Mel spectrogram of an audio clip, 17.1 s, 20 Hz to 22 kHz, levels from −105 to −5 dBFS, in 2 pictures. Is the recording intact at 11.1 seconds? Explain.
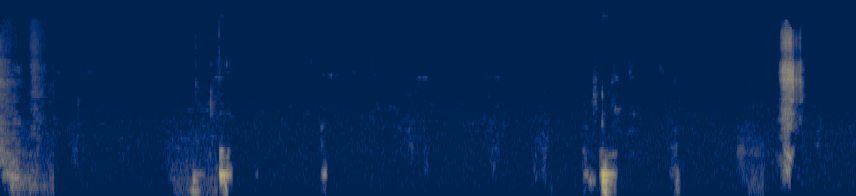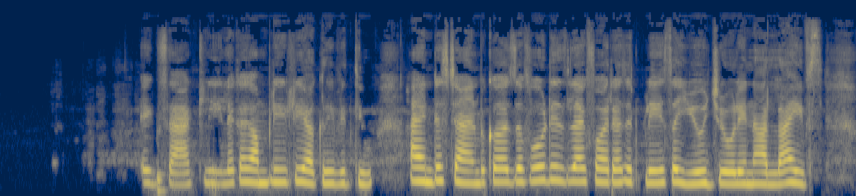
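Yes, the audio is intact at 11.1 seconds, with no audible fault at that moment.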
